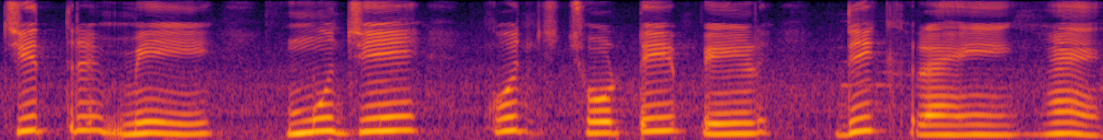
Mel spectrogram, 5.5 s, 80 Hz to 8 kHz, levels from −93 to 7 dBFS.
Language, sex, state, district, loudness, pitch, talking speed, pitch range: Hindi, female, Madhya Pradesh, Katni, -17 LUFS, 235 Hz, 100 wpm, 215-275 Hz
